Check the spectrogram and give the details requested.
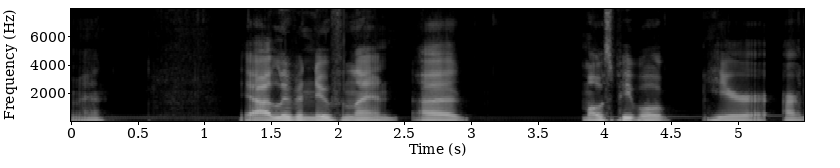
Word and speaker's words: Newfoundland: Yeah, I live in Newfoundland. Uh, most people here are like British, you know, that came from that area. Yeah, Newfoundland's in Canada. Yeah, I'll show you guys. Newfoundland is spelled new found land.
